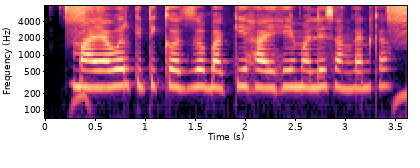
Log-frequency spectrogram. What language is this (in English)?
Marathi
